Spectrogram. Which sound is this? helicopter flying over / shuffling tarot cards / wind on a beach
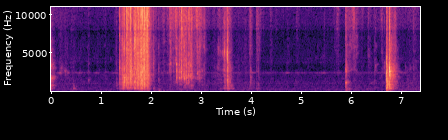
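shuffling tarot cards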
